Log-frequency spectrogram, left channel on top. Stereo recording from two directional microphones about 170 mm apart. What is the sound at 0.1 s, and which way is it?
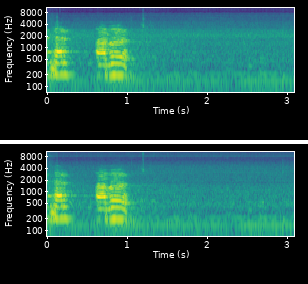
Speech, 40° left (ahead or behind).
